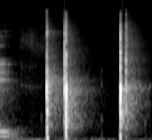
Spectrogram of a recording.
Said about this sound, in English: I'll just go back and sync all of it to those claps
